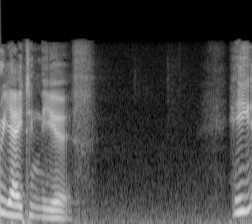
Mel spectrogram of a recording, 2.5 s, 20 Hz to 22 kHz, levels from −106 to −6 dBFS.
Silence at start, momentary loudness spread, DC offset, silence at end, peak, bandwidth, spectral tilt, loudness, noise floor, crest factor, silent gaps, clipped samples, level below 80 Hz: 0 s; 20 LU; under 0.1%; 0 s; -6 dBFS; 11 kHz; -3.5 dB/octave; -27 LUFS; -58 dBFS; 22 dB; none; under 0.1%; -52 dBFS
